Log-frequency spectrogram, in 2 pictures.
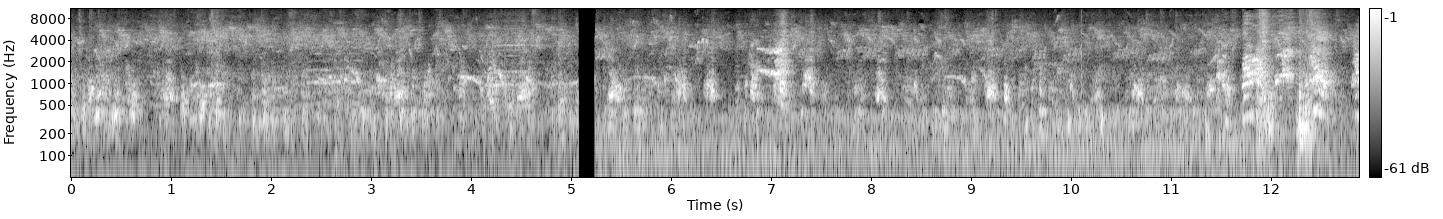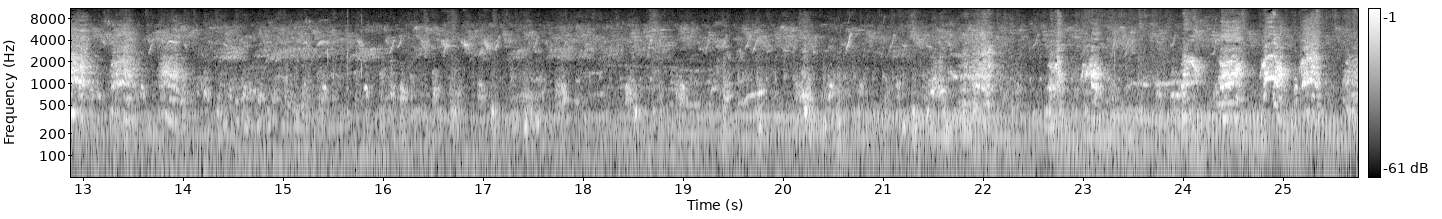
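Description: Thai fighting-chicken hen clucking and her five-day-old chicks peeping as they forage, in clusters of quick short calls, busiest about twelve seconds in and again near the end. The sound cuts out completely for a moment about five seconds in.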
